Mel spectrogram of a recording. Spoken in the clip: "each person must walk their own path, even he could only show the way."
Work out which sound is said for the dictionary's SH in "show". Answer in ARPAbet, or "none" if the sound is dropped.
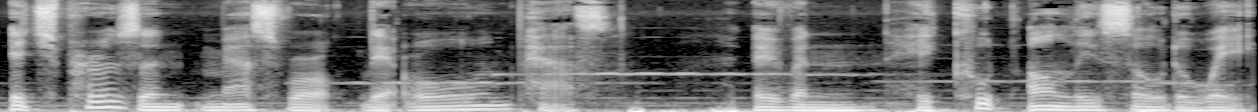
S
